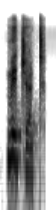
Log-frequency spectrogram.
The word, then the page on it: midgut: Indian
